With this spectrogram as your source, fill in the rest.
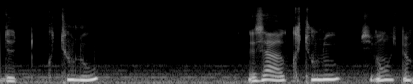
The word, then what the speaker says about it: Cthulhu: C'est ça, hein, Cthulhu, c'est bon, j'ai bien prononcé cette fois-ci.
